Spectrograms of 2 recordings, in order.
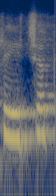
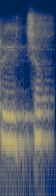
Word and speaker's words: Rechaka: Actually, A is only added when we write these things in English. So it's actually Purak, Rechak and Kumbhak. If you want to get the right pronunciation, it's Purak, Rechak, Kumbhak. Right?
